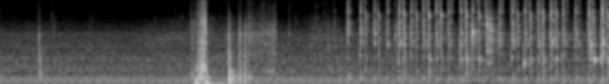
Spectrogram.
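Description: A beaten egg being mixed with a tablespoon of milk in a bowl, starting with a couple of knocks and clatters, then a quick run of rapid, rhythmic clicking strokes, close and fairly loud.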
